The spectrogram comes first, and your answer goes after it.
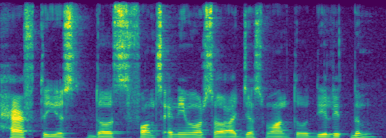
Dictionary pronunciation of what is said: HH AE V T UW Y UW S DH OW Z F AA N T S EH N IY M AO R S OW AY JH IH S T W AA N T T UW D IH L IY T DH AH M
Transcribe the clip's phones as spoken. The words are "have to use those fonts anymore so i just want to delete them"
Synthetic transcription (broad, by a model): HH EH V T UW Y UW S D OW S F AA N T S EH N IY M AO R S OW AY JH IH S T W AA N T T UW D IH L IY T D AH M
